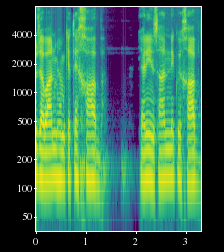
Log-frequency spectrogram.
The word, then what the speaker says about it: خواب: تو ہو جائے گا خواب، مگر یہاں پر ہم واو کا تلفظ نہیں کرتے، ہو جاتا ہے خواب، یعنی لکھا جائے گا،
